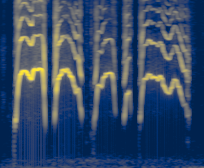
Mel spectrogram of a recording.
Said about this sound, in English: And that got me asking, you know, what's going on with this scream? What's going on with this sound? Ladies and gentlemen, the marmot scream.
